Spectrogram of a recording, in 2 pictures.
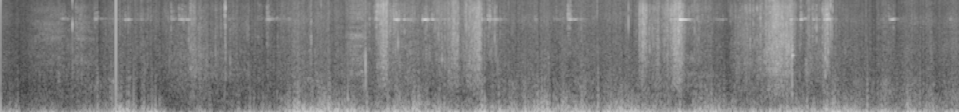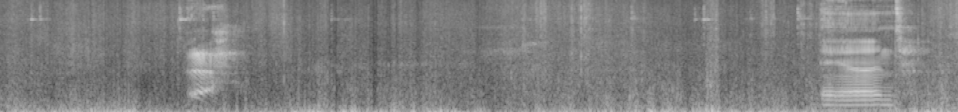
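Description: Wind gusting steadily across a microphone at an outdoor dinosaur dig site in Wyoming, a loud continuous rumble and buffeting throughout, with brief scraping clatter near the end.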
